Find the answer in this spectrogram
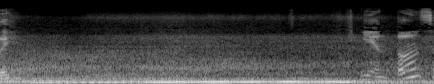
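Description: A road vehicle going by, its low engine hum swelling about a second in and fading near the end, over a steady rush of traffic noise.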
